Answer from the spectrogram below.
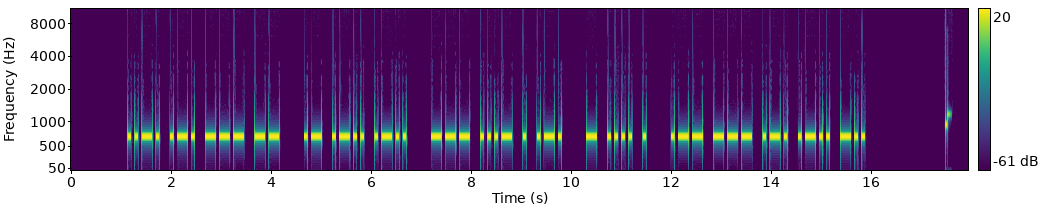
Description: Morse code, heard as a keyed tone, about 17 wpm, 700 Hz. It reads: FROM ALL OVER THE WORLD
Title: Sets of 5 Words 17wpm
